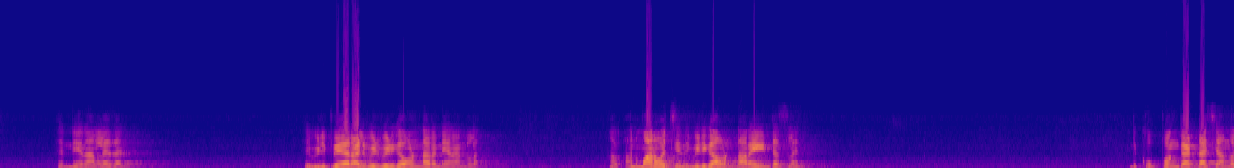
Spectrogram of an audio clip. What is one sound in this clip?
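A middle-aged man speaks firmly into a microphone in short bursts with pauses.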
